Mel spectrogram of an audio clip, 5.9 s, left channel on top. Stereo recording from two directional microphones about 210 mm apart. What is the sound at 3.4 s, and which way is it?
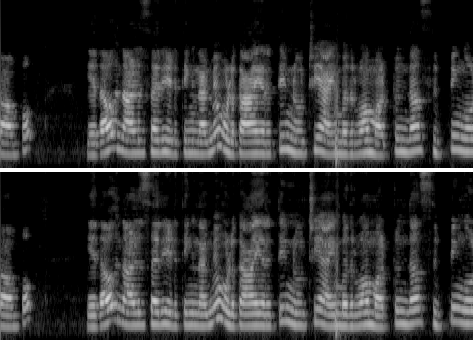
Speech, 65° right (ahead or behind).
